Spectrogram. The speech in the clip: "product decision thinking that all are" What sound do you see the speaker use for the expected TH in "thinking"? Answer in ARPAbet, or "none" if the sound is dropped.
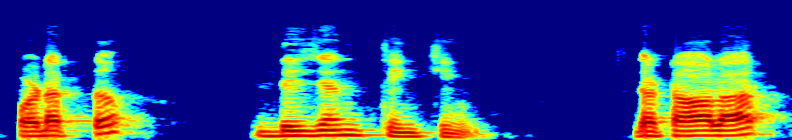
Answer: T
